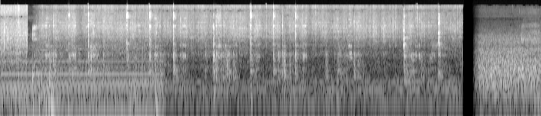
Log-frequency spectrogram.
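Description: Fusilli pasta being stir-fried in a pan: a low sizzle with repeated clicks and scrapes of a metal spatula against the pan as it is turned.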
